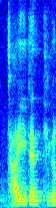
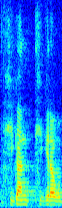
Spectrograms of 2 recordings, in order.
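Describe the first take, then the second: First: The word begins with a soft J sound. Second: The word begins with a hard G sound. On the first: The speaker calls it right. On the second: The speaker calls it wrong.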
